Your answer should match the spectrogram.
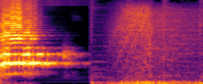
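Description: A woman's loud, drawn-out shout, then background music comes in about a second in, with a deep bass.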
